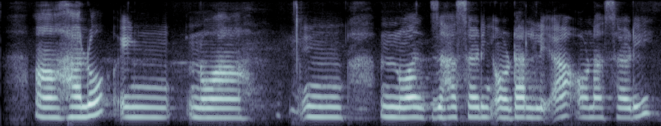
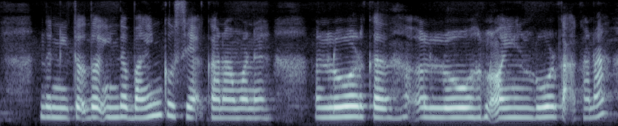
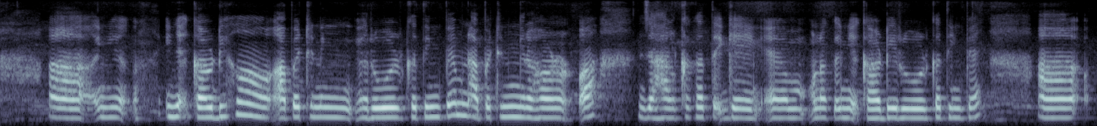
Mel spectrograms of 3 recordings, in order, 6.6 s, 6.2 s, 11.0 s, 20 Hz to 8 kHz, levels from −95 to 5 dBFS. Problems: echo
